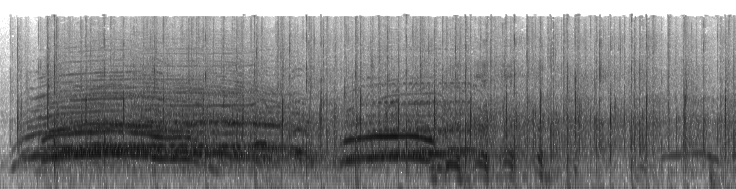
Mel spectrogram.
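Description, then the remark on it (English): An audience claps steadily and densely while voices cheer and whoop over it, welcoming guest James Cleverly, a government minister, onto a show; the applause holds strong for several seconds before easing off slightly toward the end. “Please give a hero's welcome to James Cleverly.”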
